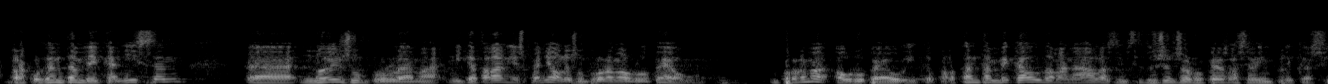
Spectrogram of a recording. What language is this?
Catalan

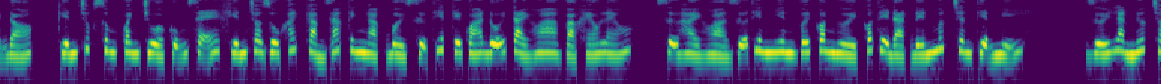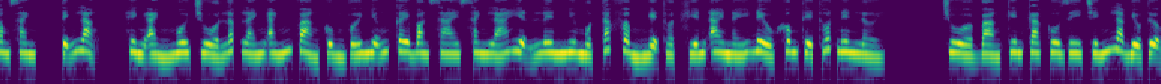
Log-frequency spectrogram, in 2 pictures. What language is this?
Vietnamese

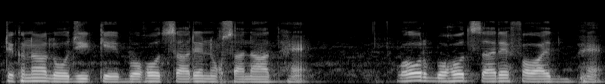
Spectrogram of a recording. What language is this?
Urdu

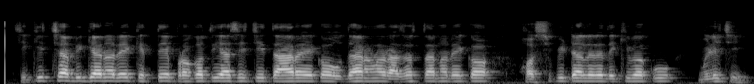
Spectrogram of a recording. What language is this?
Odia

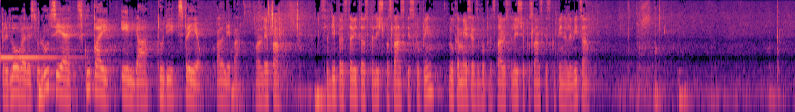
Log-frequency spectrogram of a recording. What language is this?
Slovenian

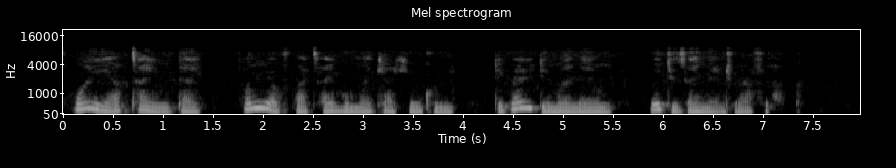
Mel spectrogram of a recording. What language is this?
Nigerian Pidgin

